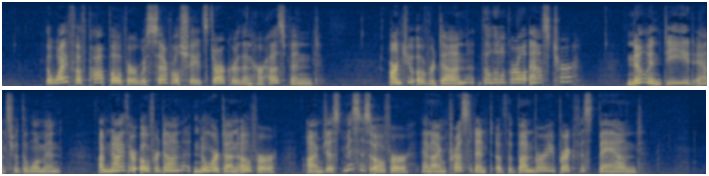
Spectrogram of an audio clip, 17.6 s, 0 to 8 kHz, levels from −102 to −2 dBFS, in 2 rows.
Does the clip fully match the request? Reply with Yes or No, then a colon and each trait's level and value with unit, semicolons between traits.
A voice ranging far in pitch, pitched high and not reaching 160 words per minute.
Yes: wide, 5.8 semitones; very high, 255 Hz; average, 150 wpm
